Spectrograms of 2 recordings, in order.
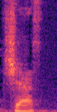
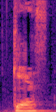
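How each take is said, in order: First: The syllable begins with a j sound. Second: The syllable begins with a hard g sound. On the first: The speaker calls it right. "แต่อ่านว่า" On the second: The speaker calls it wrong. "ไม่ได้อ่านว่า"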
